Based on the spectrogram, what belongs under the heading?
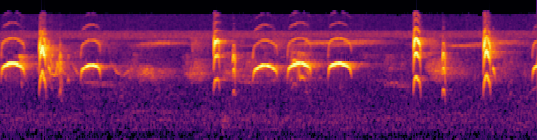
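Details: Yellow-bellied tyrannulet giving clear, high, arched whistled notes in loose groups of two or three, broken by brief gaps and a few sharp, very high ticks.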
